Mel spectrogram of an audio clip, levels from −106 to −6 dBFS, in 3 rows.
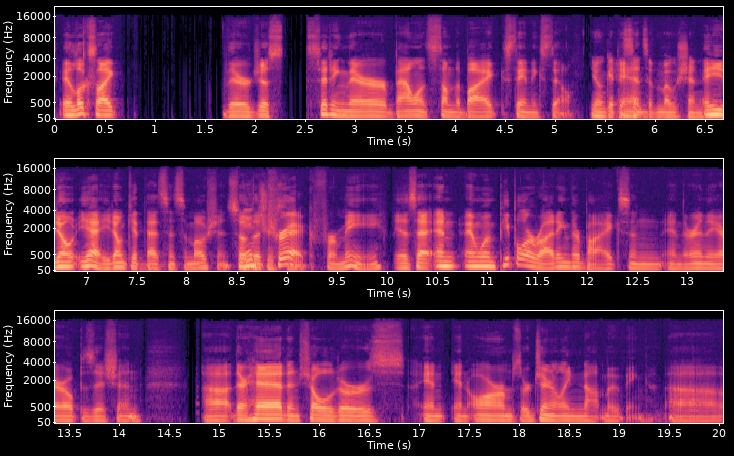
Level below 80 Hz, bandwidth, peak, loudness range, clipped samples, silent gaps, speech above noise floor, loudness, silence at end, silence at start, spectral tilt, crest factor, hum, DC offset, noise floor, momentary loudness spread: -64 dBFS; 16.5 kHz; -6 dBFS; 5 LU; under 0.1%; none; 51 dB; -27 LUFS; 0 s; 0.1 s; -5 dB/octave; 22 dB; none; under 0.1%; -78 dBFS; 12 LU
